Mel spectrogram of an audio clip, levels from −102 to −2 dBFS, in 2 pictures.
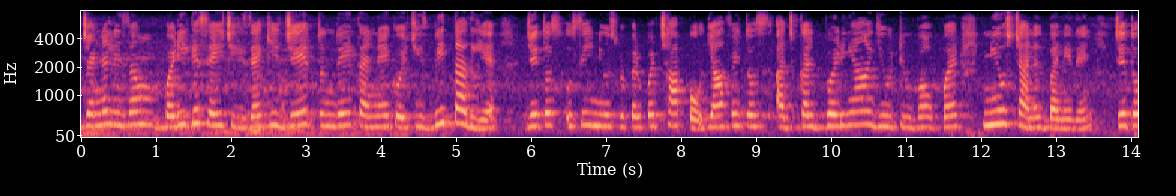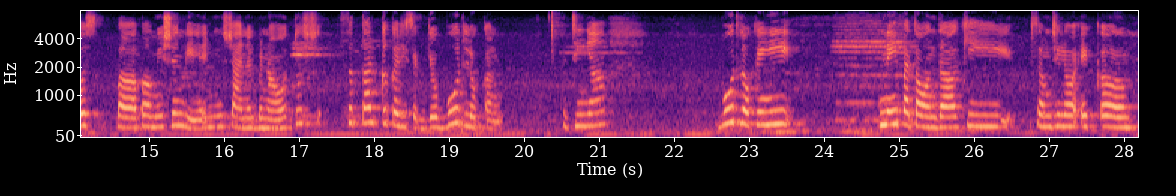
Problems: echo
